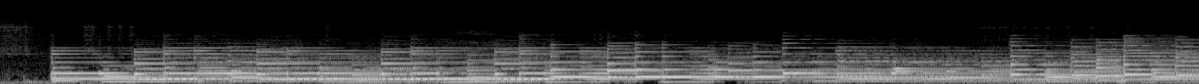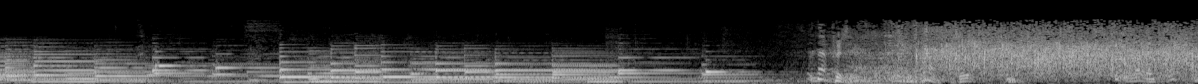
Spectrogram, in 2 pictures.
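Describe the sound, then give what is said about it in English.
Melody in F is played with each bar repeated twice, a gentle, flowing melody that runs steadily for about twenty seconds before being cut off by a burst of loud applause. “Each bar of melody in F played twice.”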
